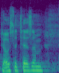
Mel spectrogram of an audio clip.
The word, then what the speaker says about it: Docetism: This was called Docetism. This is spelled D-O-C-E-T-I-S-M.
